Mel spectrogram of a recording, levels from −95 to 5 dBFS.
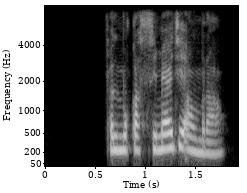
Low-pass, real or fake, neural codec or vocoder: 7.2 kHz; fake; codec, 16 kHz, 8 kbps, FunCodec, trained on Chinese and English, 25 frames a second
